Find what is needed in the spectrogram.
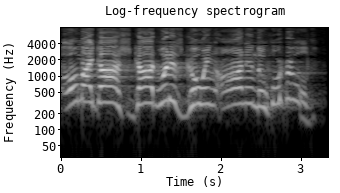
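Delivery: high, loud cry of alarm, slowing on the question; exasperated outcry. Retold or imitated. Preacher imitating fretful believers, alarmed high loud cry. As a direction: throw up your hands, mock-panicked.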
